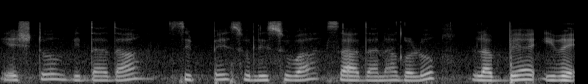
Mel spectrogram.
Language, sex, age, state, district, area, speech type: Kannada, female, 30-45, Karnataka, Udupi, rural, read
